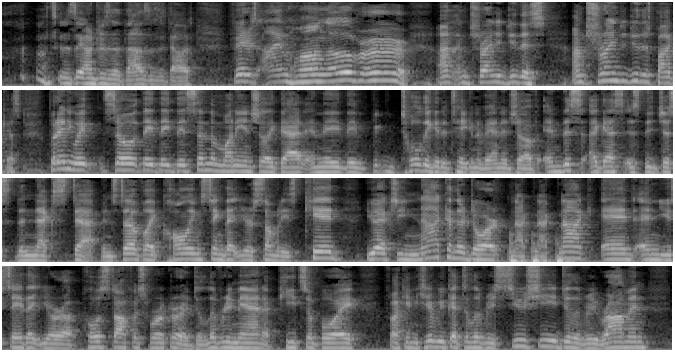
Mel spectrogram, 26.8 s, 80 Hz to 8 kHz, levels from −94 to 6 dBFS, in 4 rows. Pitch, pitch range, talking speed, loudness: 140 Hz, 125-165 Hz, 220 wpm, -29 LUFS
